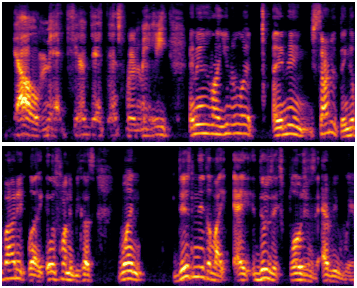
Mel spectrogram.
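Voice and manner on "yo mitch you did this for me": put-on voice made to sound annoying. Retelling a cartoon episode, quoting Starla: annoying Starla voice. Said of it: "Her voice is like".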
